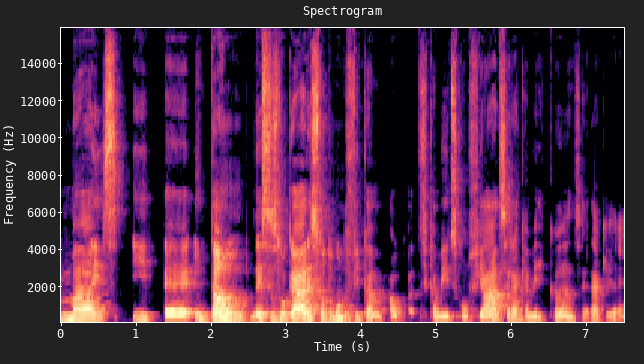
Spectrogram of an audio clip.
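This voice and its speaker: A woman's high voice at a fairly slow pace, with lively intonation. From São Paulo, Brazil. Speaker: writer. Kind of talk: casual chat.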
